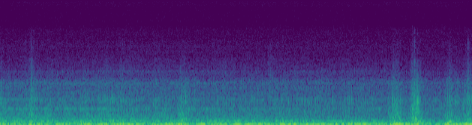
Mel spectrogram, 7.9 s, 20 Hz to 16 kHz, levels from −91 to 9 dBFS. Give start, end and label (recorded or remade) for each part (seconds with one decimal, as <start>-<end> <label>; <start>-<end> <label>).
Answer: 0.0-7.9 recorded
